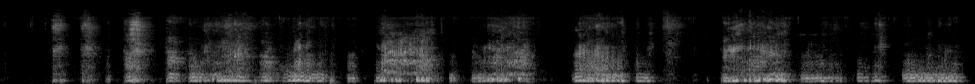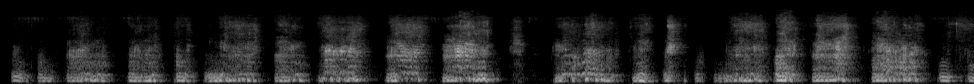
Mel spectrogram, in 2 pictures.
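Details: Sally the dog romping with Chance, who plays while lying down, on 11/3/13; loud, rapid, continuous play growling in short gruff bursts about half a second apart, with grunts and whines, inside a small room.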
